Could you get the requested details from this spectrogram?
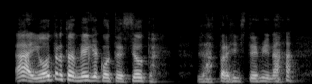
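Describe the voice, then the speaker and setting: The voice has lively intonation and a São Paulo accent on a very clean recording with a silent background. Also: man. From São Paulo, Brazil. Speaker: football podcast host. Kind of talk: casual discussion.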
